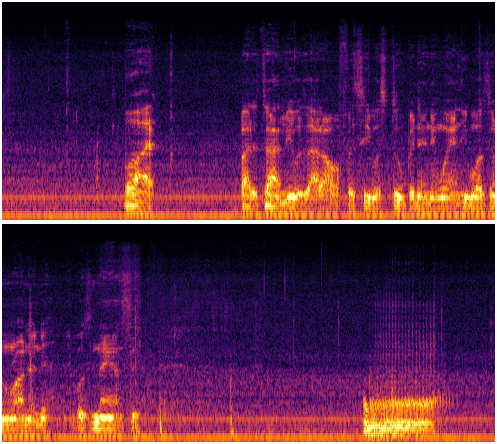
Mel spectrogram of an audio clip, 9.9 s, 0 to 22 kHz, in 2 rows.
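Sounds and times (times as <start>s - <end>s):
speech: 1.2s - 1.7s, 2.4s - 6.6s
dog grumbling: 8.5s - 9.5s.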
